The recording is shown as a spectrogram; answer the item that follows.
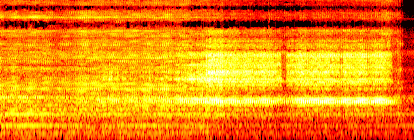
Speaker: that's because I'm getting a bit of vibration now you can hear it and that's because the Bowl's a lot thinner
